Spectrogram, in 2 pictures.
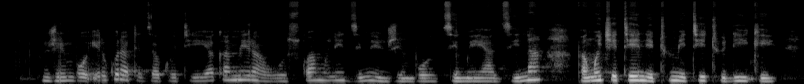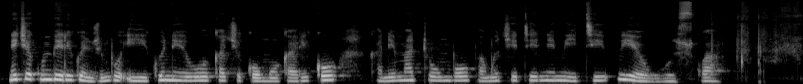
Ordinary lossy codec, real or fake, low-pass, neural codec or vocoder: Opus, 24 kbps; fake; 19.8 kHz; vocoder, 48 kHz, 128 mel bands, Vocos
